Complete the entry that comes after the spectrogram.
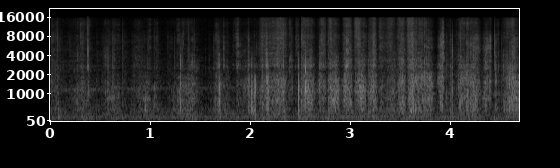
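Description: Long nails scratch and tap the surface of a clear, soft PVC zip pouch with teal print and a zipper edge. The result is a quiet, irregular stream of bright, crinkly scraping and short plastic taps with almost no low end.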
